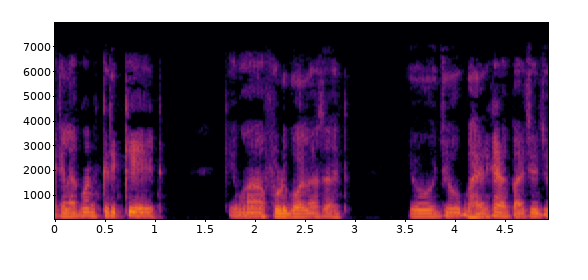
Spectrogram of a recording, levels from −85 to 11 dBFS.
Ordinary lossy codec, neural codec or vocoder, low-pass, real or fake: MP3, 48 kbps; none; 7.2 kHz; real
